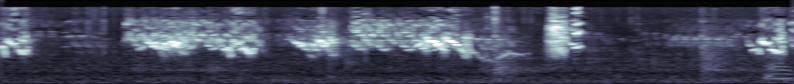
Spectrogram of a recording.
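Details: Pair of pet budgerigars, male and female, recorded while mating; scratchy, grating warble phrases broken by sharp high clicks and a brief squawk near the end.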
